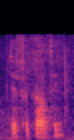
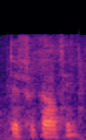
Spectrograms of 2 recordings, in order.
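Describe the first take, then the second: No difference in how they are said.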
